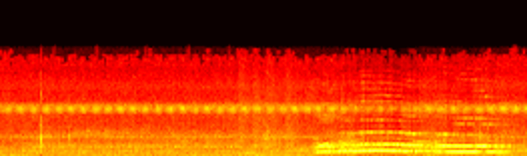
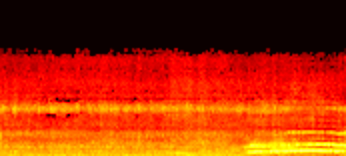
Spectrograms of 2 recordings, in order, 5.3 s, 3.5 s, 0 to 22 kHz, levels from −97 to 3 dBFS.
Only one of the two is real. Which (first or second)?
first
